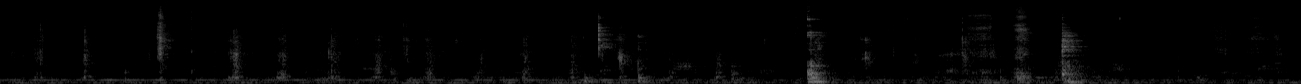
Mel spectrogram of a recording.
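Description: Close-up chewing of a mouthful of rice noodles in curry sauce, wet mouth sounds, mixed with clinks and scrapes of a metal fork and spoon against a ceramic plate. Sharper clicks come about a second and a half in, around six seconds, around eight seconds and near ten and a half seconds.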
